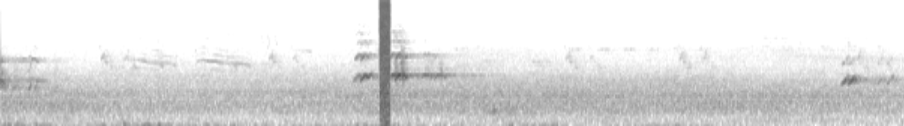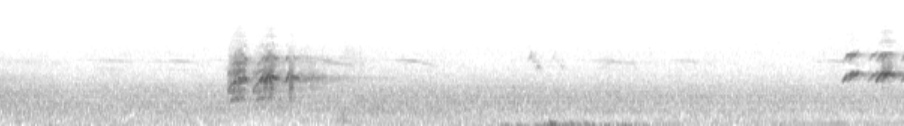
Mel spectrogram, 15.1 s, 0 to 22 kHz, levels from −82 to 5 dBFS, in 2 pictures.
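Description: At about 3.16 s, and lasting only until roughly 3.24 s, there's a burst of samples built from the wrong bytes. For those 80 milliseconds or so, the reader is assembling each sample out of misaligned or swapped bytes, so the jittery low-order bits end up driving the big part of every value. What you hear is a short, loud slap of harsh broadband noise before things snap back.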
